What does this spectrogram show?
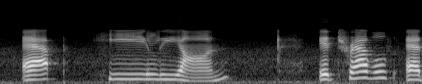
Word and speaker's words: aphelion: distance from the sun called aphelion pronounced apph helion it travels at its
